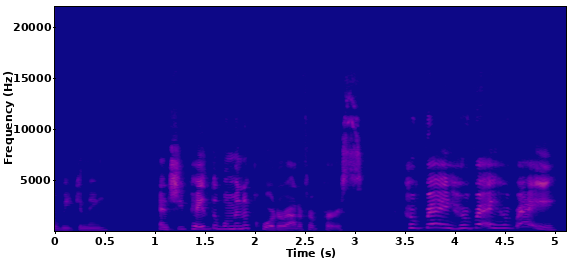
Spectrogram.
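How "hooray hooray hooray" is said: put-on higher excited boy's cheer. A narrator's reading. Richard cheers as mother buys the kitten, high and excited. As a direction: cheer and bounce with joy. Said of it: "cried Richard".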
